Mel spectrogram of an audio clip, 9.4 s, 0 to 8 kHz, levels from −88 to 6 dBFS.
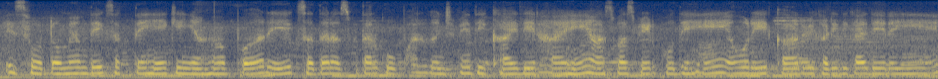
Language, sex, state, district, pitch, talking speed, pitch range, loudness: Hindi, female, Goa, North and South Goa, 210 Hz, 200 wpm, 210-220 Hz, -14 LUFS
